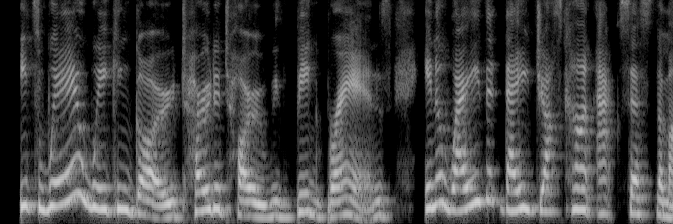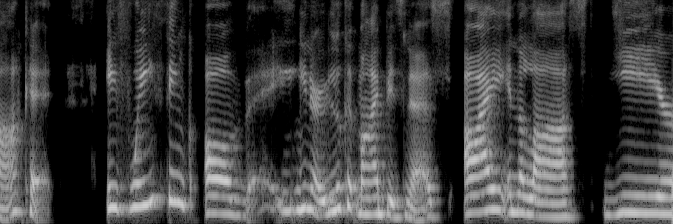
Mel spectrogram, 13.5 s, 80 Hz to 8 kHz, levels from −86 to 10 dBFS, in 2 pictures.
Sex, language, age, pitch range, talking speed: female, English, 30-49, 195-275 Hz, 150 wpm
